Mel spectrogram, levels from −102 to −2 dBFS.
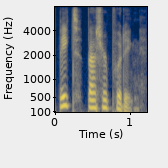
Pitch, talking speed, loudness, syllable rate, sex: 200 Hz, 145 wpm, -19 LUFS, 5.8 syllables/s, female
